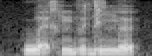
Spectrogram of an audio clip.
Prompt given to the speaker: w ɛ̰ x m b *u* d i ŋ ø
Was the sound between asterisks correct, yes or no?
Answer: no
